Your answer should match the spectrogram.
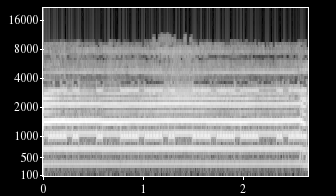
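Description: rooster crowing cock-a-doodle-doo

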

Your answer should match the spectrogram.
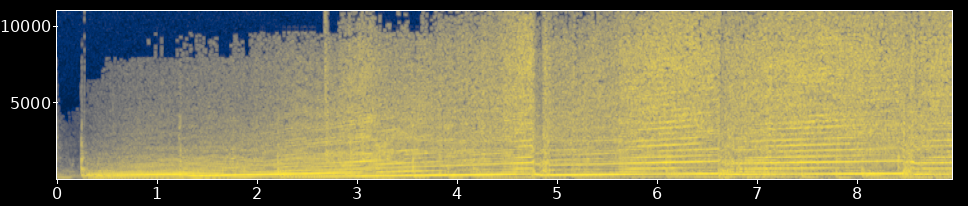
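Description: yamaha motorcycle engine revving

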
